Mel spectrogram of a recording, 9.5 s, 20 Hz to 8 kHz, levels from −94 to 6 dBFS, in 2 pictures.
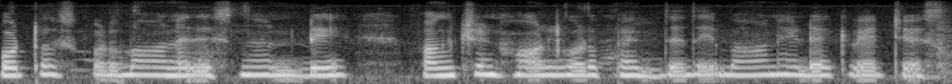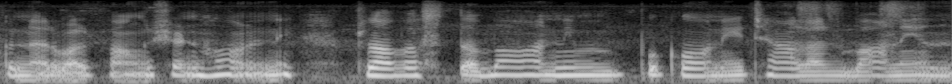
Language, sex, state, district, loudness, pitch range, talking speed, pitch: Telugu, female, Andhra Pradesh, Sri Satya Sai, -17 LUFS, 230-255 Hz, 145 wpm, 245 Hz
